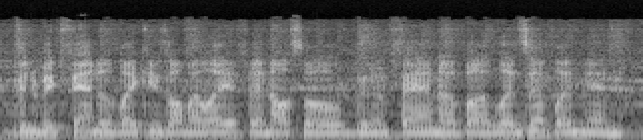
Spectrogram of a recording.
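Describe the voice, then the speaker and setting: A man's voice: medium pitch, flat delivery, fast talker, dull audio, over music. A man in his thirties with an American accent, talking casually as an interviewee. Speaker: interviewee, sports fan.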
